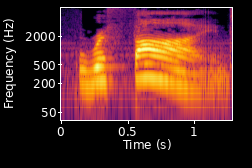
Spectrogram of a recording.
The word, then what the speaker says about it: refined: dramas what a refined refined here we go stress goes on the second syllable and as I told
